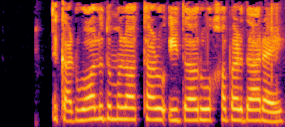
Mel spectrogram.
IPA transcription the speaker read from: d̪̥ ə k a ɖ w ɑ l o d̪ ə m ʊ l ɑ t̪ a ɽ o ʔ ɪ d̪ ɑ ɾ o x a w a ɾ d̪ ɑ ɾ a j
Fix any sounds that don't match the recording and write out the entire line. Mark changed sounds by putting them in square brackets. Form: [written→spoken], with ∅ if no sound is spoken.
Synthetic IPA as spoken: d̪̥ ə k a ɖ w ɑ l o d̪ ə m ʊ l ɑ t̪ a ɽ o ʔ ɪ d̪ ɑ ɾ o x a [w→b] a ɾ d̪ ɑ ɾ a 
